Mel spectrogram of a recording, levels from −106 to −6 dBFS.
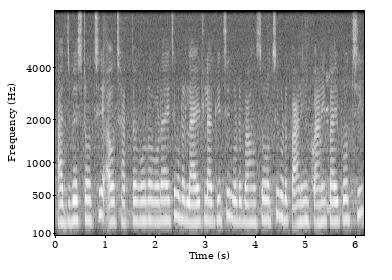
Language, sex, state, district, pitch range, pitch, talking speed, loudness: Odia, female, Odisha, Khordha, 205-225 Hz, 215 Hz, 175 wpm, -15 LUFS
